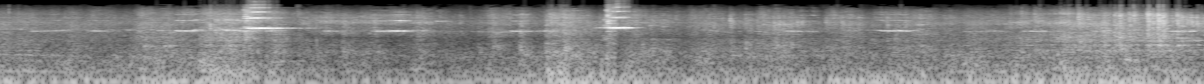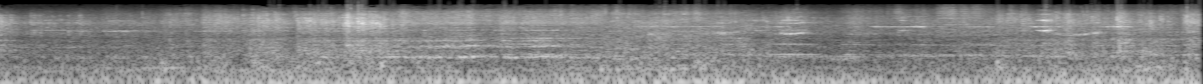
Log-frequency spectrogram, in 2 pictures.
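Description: Coal hopper cars of a freight train rolling past close by: a steady low rumble of steel wheels on rail, with broken high-pitched wheel squeal and two sharp clanks, about two seconds in and again a couple of seconds later.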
